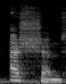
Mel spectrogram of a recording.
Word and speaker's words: ash-shams: And we won't pronounce the lam when the second letter has a shadda on it. We won't pronounce it at all. So in here the example is ash-shams, so we didn't pronounce the lam.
